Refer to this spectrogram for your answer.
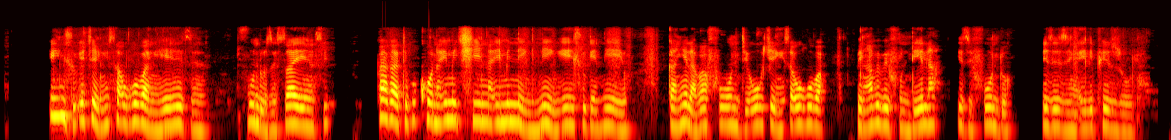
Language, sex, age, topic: North Ndebele, female, 36-49, education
